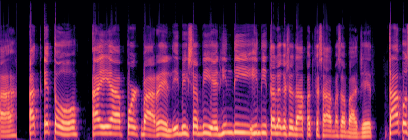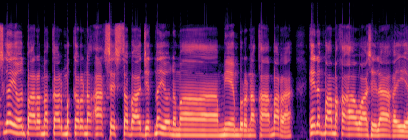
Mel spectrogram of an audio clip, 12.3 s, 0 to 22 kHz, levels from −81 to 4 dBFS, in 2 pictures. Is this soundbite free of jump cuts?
yes; 0 cuts

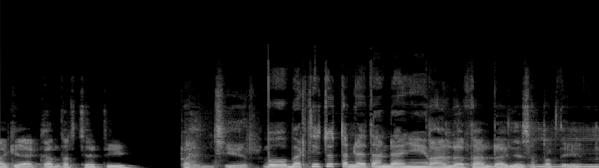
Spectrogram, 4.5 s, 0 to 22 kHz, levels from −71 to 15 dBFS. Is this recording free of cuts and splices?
yes; 0 cuts

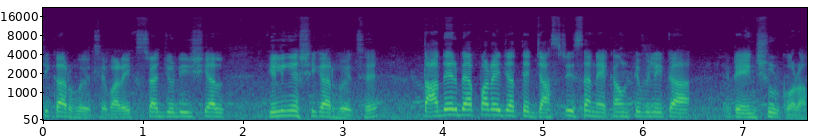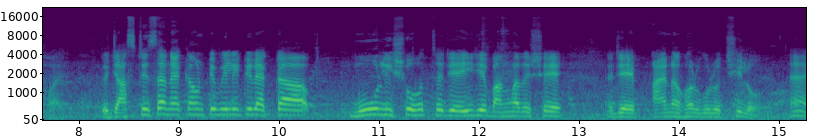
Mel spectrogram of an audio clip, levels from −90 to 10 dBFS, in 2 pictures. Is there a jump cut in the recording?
no; 0 cuts

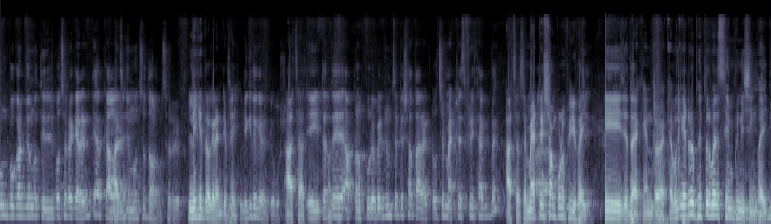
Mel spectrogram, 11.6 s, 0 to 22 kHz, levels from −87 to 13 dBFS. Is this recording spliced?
yes; 2 cuts; at 4.6 s, 9.1 s

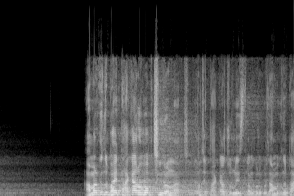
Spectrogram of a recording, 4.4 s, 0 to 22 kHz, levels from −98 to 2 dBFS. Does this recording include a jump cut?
yes; 1 cut; at 3.0 s

